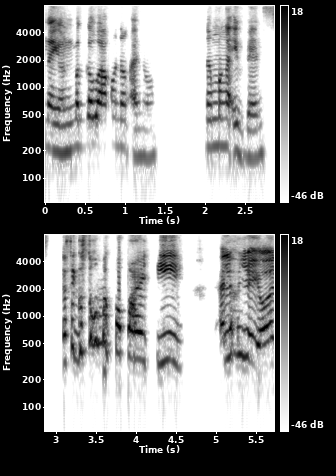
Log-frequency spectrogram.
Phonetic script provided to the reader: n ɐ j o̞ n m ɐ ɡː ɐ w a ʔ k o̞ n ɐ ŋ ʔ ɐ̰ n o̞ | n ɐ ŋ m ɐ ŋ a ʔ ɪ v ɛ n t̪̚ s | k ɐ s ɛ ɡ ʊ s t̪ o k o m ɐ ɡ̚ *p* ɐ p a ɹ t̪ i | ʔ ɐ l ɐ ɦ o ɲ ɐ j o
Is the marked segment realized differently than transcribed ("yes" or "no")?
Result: no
